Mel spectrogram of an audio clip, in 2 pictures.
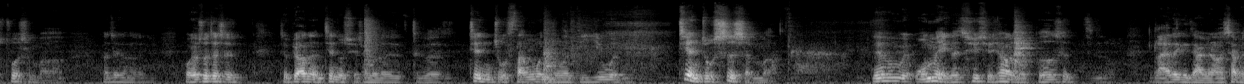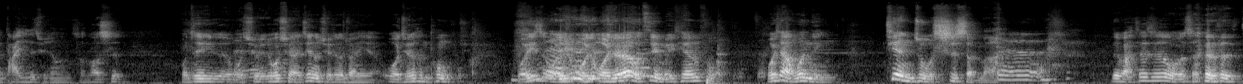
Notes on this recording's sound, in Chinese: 录音质量不佳，并伴有喝酒做饭吃馄饨的声音。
